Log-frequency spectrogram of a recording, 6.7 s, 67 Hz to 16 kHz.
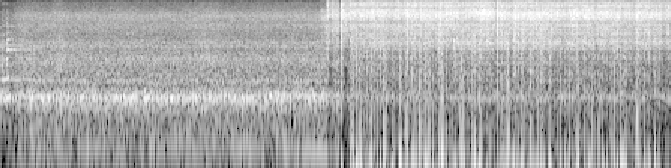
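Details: Old Miller-Matic 251 MIG welder at 21 volts and 366, welding pipe fittings: a soft hiss, then a steady, even frying crackle once the arc strikes, a healthy, well-set arc; normal MIG welding arc.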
